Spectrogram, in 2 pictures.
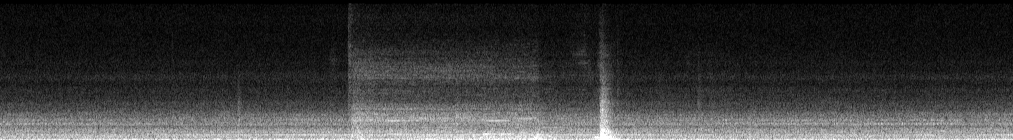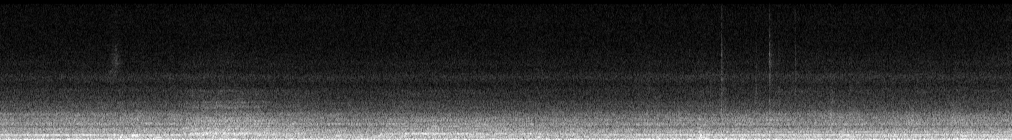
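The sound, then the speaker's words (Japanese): A Kintetsu electric commuter train in Japan departs Ise-Wakamatsu and runs toward Shiroko with a steady low rumble and a faint motor whine, broken by a single sharp clunk partway through; no one speaks. “【音の旅】近鉄 伊勢若松（特急通過待ち）→白子（特急通過待ち・普通乗り換え）→千里”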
